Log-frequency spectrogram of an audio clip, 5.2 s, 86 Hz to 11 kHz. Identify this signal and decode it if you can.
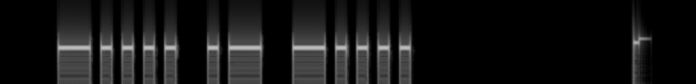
Morse code, heard as a keyed tone, about 15 wpm, 700 Hz. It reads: 6A6
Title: All Cut Numbers - 3-Digit 15wpm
